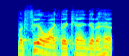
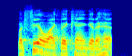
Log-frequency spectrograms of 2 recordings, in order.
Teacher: an L plus H star pitch accent followed by an H star and an ll boundary tone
